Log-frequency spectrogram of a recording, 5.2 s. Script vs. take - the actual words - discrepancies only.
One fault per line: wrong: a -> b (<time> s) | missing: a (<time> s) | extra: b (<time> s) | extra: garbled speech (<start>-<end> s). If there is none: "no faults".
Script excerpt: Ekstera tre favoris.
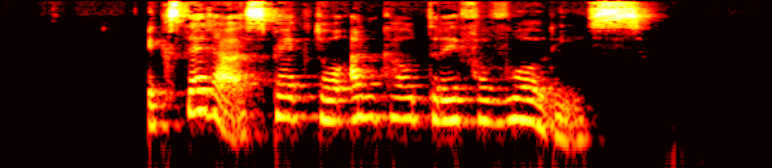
extra: aspekto ankaŭ (1.7 s)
